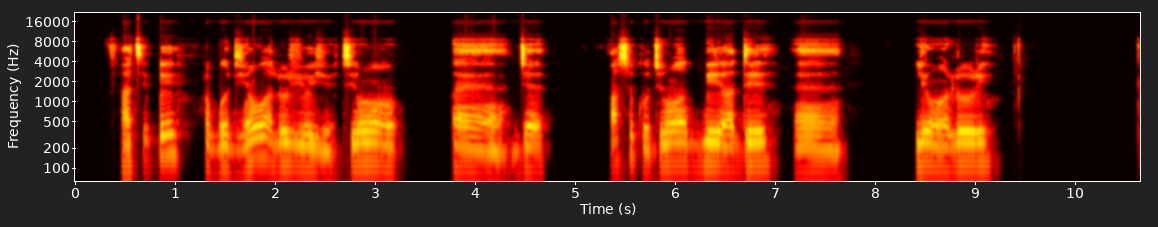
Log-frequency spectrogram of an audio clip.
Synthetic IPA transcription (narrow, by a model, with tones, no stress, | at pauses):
a˨ti˧k͡pe˦ | o˨ɡ͡bo˨dĩ˨j̃ã˨˦wa˦˨lo˨˦ɾi˦o˧jɛ˨ti˨˦w̃ɔ̃˦ | ɛ˦˨d͡ʒɛ˧ | a˦su˦˨ko˨ti˨˦w̃ɔ̃˦ɡ͡be˦a˧de˦ɛ˦ | le˦w̃ɔ̃˧lo˦ɾi˦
